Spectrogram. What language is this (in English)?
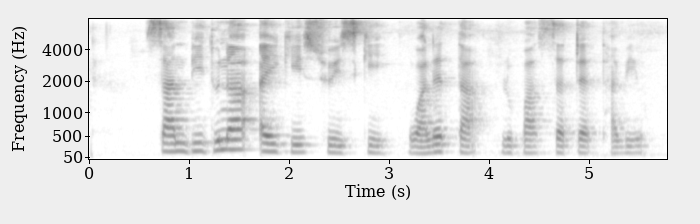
Manipuri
